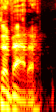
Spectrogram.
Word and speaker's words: Nevada: It's Nevada. That is the correct Nevada. – That is the correct pronunciation.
